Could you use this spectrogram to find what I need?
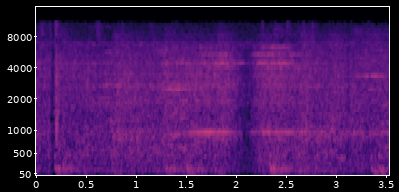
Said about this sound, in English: The train screeches on by in the outfield. Two train tracks about 100 yards off the back of the left field wall.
